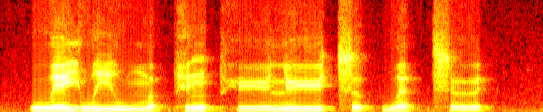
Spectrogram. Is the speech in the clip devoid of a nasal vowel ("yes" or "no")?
yes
